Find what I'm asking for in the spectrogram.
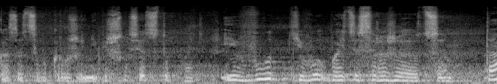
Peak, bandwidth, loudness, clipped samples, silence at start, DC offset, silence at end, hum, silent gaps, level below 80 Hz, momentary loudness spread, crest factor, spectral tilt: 0 dBFS; 16.5 kHz; -14 LUFS; under 0.1%; 0 s; 0.5%; 0 s; none; none; -32 dBFS; 6 LU; 12 dB; -5 dB/octave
